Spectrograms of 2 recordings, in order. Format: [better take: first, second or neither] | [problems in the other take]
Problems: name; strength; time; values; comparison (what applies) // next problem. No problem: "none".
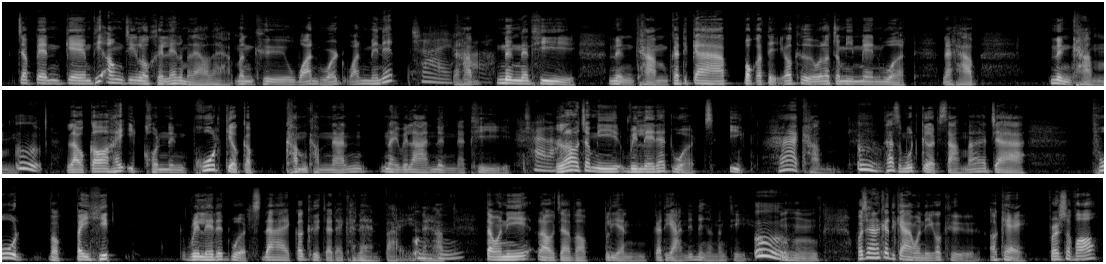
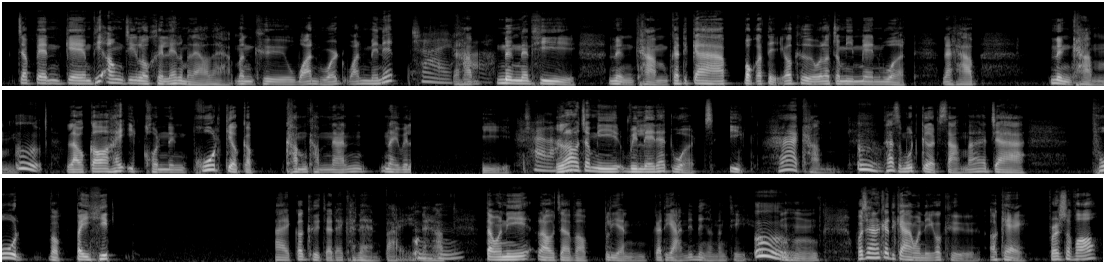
first | audio cutting out; at 15 s for 0.5 s and at 24 s for 1 s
